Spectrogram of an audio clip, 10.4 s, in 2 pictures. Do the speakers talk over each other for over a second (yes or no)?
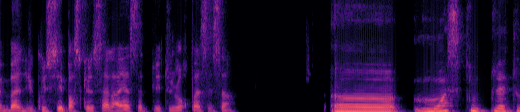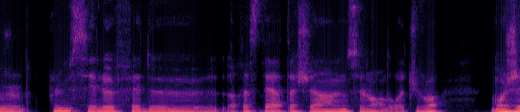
no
